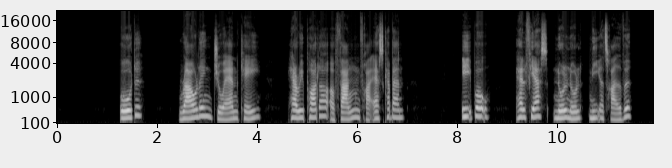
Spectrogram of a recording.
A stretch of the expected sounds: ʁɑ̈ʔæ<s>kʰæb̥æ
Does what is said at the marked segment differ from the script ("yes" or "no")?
no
